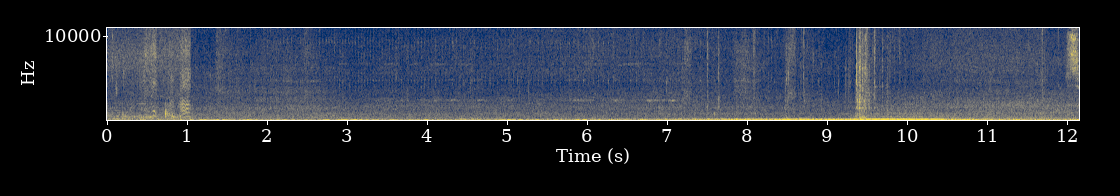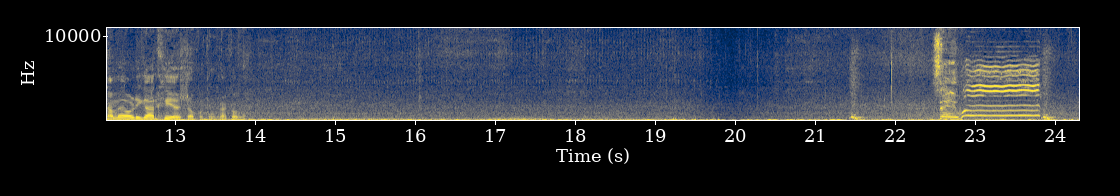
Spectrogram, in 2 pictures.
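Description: Bicycle tyres roll over pavement, with wind rushing past.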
